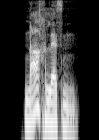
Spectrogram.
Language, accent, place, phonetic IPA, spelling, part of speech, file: German, Germany, Berlin, [ˈnaːxˌlɛsn̩], Nachlässen, noun, De-Nachlässen.ogg
- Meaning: dative plural of Nachlass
